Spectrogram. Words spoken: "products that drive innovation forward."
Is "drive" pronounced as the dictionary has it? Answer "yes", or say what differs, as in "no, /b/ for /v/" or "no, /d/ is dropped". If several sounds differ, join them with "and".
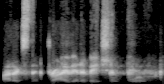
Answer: yes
